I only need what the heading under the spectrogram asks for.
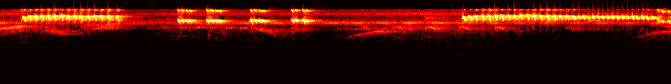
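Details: Training material for songbirds from a kolibri ninja sunbird: a fast high trill of rapidly repeated notes, several separate sharp chirps, then another long even trill, with faint lower sweeping calls between.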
